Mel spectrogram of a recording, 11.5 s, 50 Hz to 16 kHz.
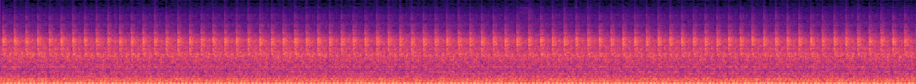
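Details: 2002 Jeep Grand Cherokee Laredo, cold weather: steady idle with fast, very even tick keeping time with the engine; internal tick, source undetermined, owner listening with a stethoscope-style probe and may tear down engine.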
